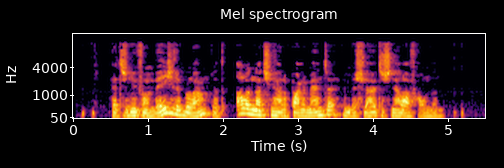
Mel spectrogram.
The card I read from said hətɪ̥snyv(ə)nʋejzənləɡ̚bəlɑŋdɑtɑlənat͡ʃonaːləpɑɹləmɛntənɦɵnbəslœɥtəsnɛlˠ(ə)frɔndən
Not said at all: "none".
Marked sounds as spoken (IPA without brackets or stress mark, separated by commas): ɑ, ɑ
